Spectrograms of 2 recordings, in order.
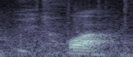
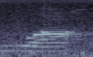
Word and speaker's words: trois: Trois. Okay, so you have trois. Trois. Do you actually hear the W? Like, twa.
